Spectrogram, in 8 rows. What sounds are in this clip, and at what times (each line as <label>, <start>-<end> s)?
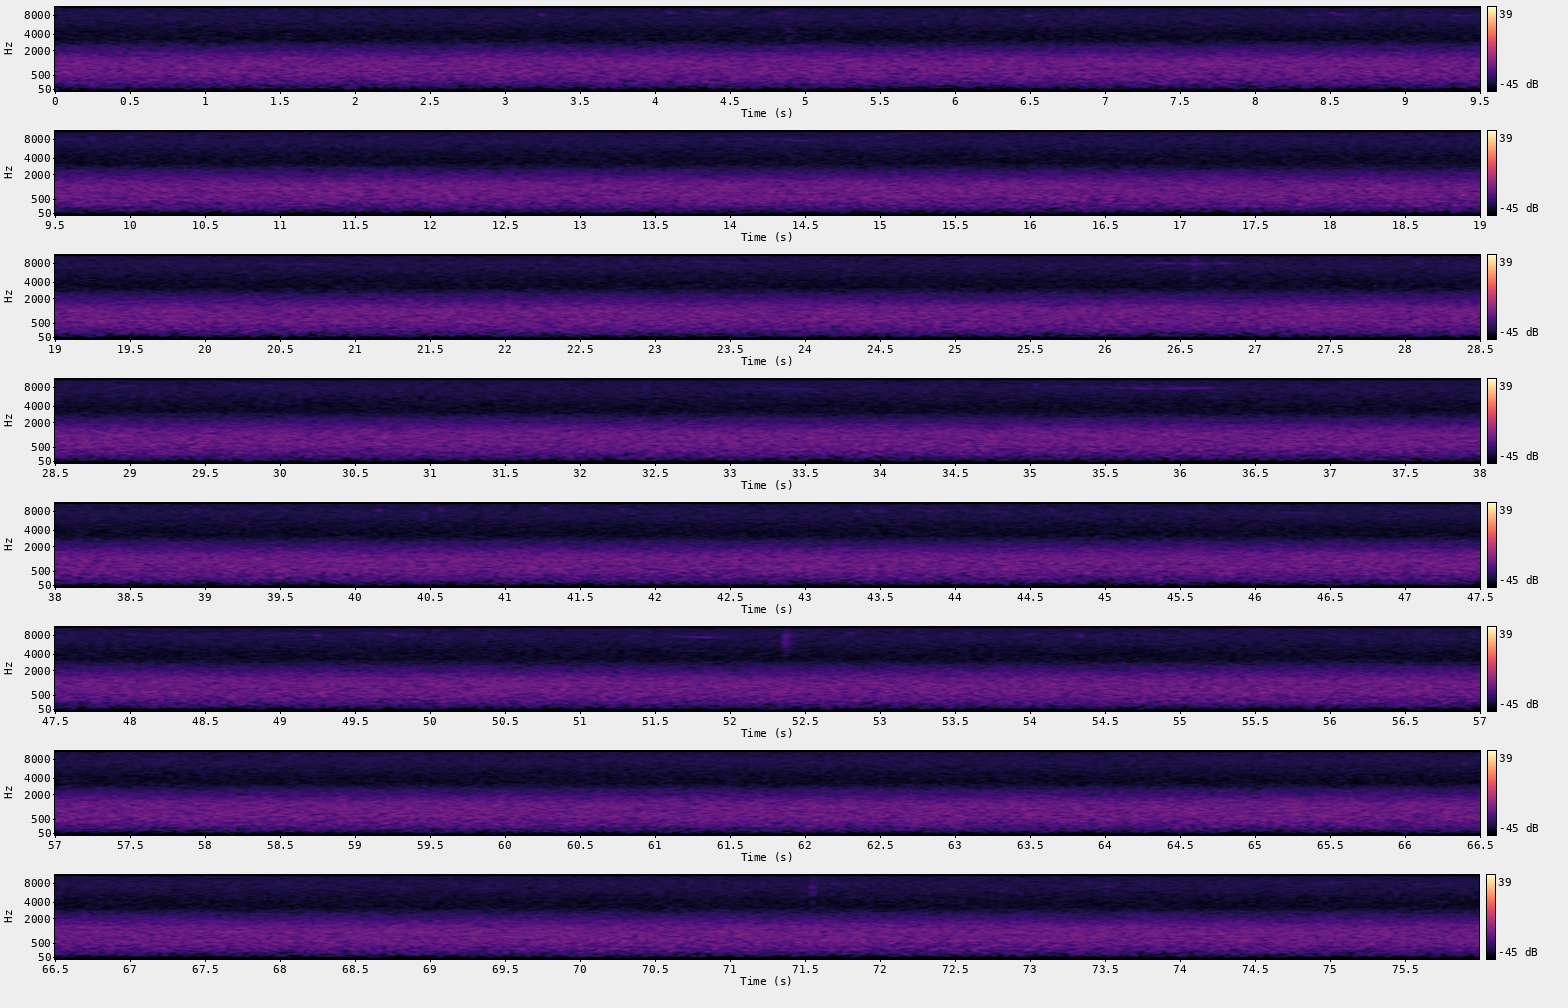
Golden-crowned Kinglet call, 4-12 s
Golden-crowned Kinglet call, 14-16 s
Golden-crowned Kinglet call, 20-24 s
Golden-crowned Kinglet call, 26-28 s
Golden-crowned Kinglet call, 32-44 s
Golden-crowned Kinglet call, 46-56 s
Golden-crowned Kinglet call, 72-74 s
